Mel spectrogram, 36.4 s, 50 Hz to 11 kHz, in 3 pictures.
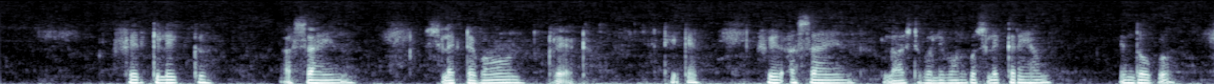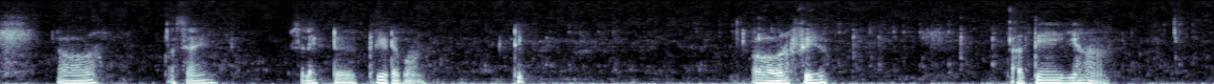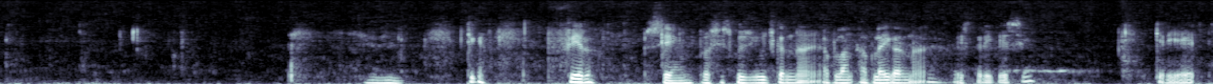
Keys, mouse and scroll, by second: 2.9 click, 5.8 right click, 6.3 right click, 7.9 click, 16.8 scroll down 1, 17.0 right click, 17.4 scroll down 1, 17.6 right click, 18.4 scroll up 1, 18.6 right click, 19.7 right click, 21.8-22.1 scroll up 1, 22.1 right click, 23.3 click, 23.6 right click, 24.2 scroll down 1, 24.3 right click, 28.8 scroll up 1, 28.9 right click, 30.9 a, 31.5 right click, 32.6 click, 36.2 right click.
